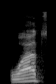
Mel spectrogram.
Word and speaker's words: watts: se mide en watts watts se pronuncia wats no es de inglés wats que es cuál no wats wats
